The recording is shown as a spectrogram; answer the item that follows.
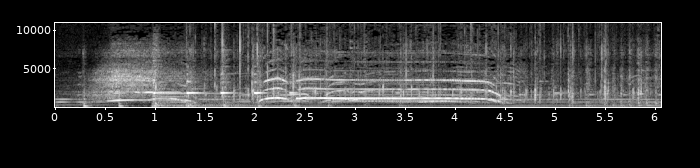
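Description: High school marching band playing: from about a second in a low note is held while a brass chord swells up, holds and falls away.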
